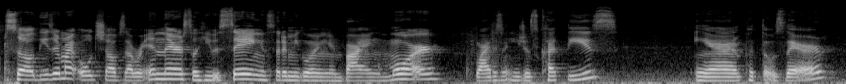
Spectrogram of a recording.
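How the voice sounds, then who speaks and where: Chatty young woman with a gravelly voice. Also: medium pitch, measured pace, a little hiss or hum. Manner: chatty, emphatic, drops casual swears. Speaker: lifestyle vlogger. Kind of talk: casual vlog chat. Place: indoors at home in a small room. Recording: echoey room, faint home ambience.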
